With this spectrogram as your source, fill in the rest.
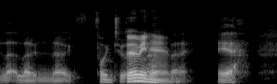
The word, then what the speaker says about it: Birmingham: Birmingham. Yeah, you're over syllabbling it. Birmingham, mate. Birmingham. Birmingham. Birmingham. You're adding a syllable Birmingham. that isn't there.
